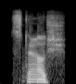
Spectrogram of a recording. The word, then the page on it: stoush: British English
